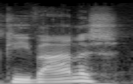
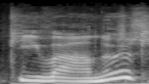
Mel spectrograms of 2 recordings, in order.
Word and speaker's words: Kiwanis: Is het nou Kiwanis, Kiwanis? Kiwanis. Kiwanis. En het is, ja, je kan het uitspreken. En uh, waarschijnlijk een Amerikaan spreekt het anders dan wij uit.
